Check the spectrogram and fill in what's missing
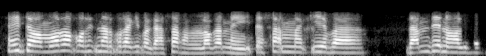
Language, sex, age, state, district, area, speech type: Assamese, female, 30-45, Assam, Barpeta, rural, conversation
